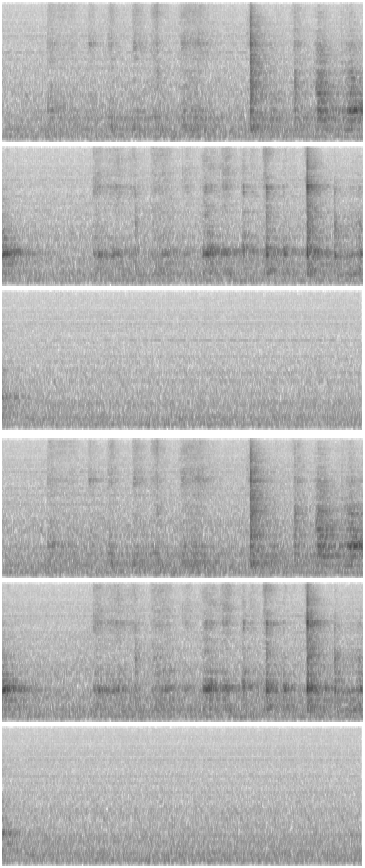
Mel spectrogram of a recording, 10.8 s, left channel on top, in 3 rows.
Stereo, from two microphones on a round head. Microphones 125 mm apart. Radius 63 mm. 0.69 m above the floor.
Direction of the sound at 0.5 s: 10° left (ahead or behind).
